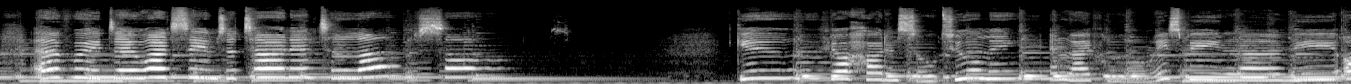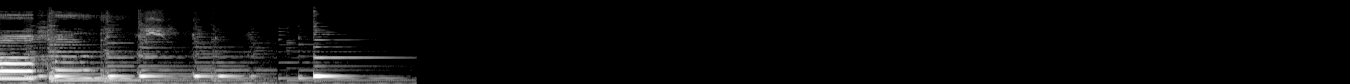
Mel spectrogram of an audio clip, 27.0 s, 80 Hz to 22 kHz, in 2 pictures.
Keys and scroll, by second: 12.5-13.4 typing, 23.2 alt+[, 24.6 ctrl+alt+y, 24.9 alt+[, 25.1-26.4 typing.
